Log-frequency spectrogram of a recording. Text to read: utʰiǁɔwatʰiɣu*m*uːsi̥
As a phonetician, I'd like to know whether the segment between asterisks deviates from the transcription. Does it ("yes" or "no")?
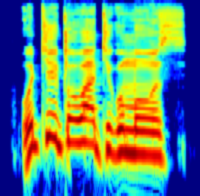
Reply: no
